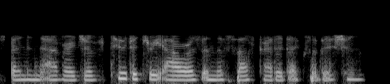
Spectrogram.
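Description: From start to finish the speech runs through the RealAudio 14.4 codec, and the damage is heavy. Nothing gets through above about 3.8 kHz, so it's muffled, with that gargly, smeared texture that fits an old 8 kbit/s dial-up speech coder.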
